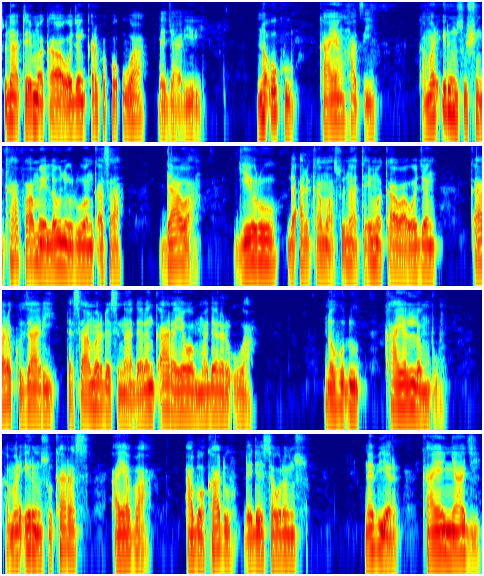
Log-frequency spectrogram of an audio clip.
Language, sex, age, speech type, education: Hausa, female, 30-45, spontaneous, tertiary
